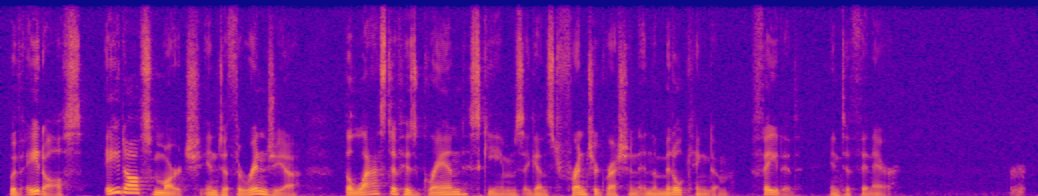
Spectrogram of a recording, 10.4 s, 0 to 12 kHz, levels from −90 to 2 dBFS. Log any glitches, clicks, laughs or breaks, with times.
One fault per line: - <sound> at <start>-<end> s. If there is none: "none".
- laugh at 10.1-10.2 s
